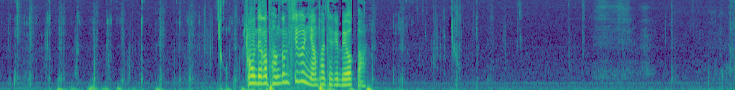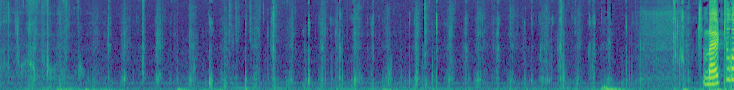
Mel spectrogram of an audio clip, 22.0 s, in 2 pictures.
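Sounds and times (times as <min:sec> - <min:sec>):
chewing raw onion crunches: 0:00.0 - 0:03.8, 0:05.5 - 0:08.0, 0:10.0 - 0:21.6.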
